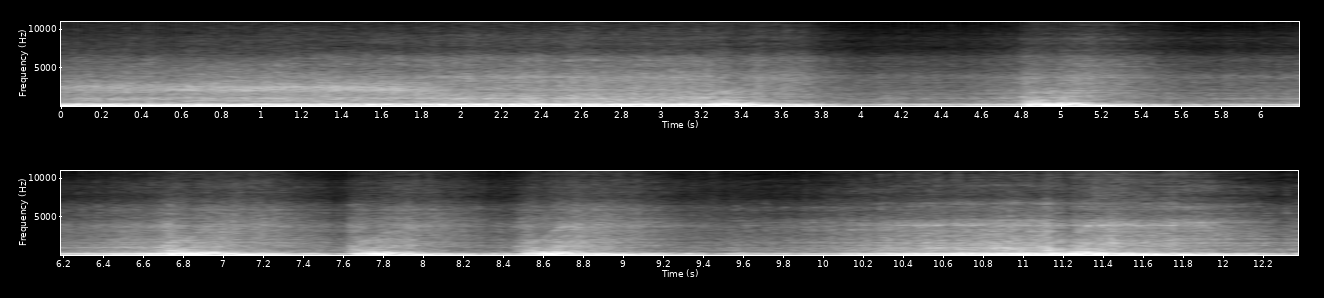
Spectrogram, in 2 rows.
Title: Engine Noise Kawasaki Ninja ZX6R 2005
